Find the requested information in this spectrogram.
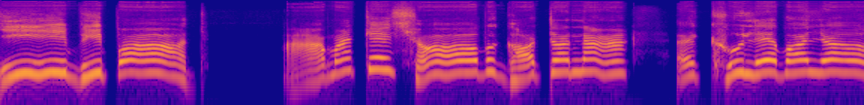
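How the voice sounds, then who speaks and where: A high, cartoonish character voice at a very slow pace, in a very clean recording with a silent background. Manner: gruff, commanding.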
